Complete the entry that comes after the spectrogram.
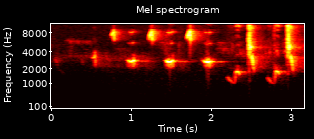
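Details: Nightingale song in lush forest with a river nearby: a steady series of clear, high whistled notes roughly every quarter second, shifting to lower slurred notes mixed with sharp, harsh chirps.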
